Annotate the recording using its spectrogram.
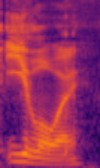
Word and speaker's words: Eloi: Yeah, the Eloi.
